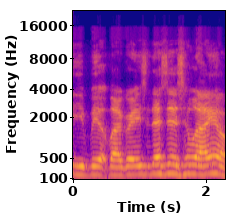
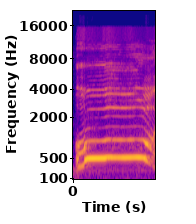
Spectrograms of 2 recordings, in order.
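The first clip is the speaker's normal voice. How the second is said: excited high ooh; 4 dB louder than usual. Real, not acted. Excited reaction on stream.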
